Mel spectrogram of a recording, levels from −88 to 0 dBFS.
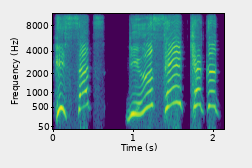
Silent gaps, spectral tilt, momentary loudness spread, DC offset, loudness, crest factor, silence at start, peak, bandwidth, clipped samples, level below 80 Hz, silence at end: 0.69-0.90 s; -1 dB/octave; 8 LU; under 0.1%; -11 LUFS; 12 dB; 0 s; 0 dBFS; 11 kHz; under 0.1%; -56 dBFS; 0.1 s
